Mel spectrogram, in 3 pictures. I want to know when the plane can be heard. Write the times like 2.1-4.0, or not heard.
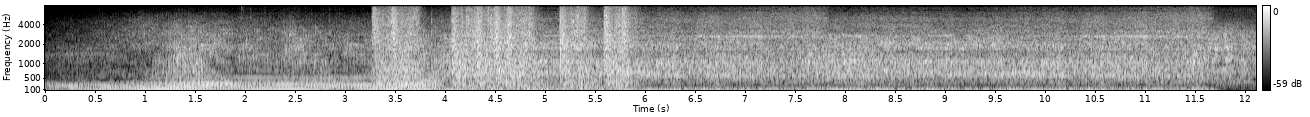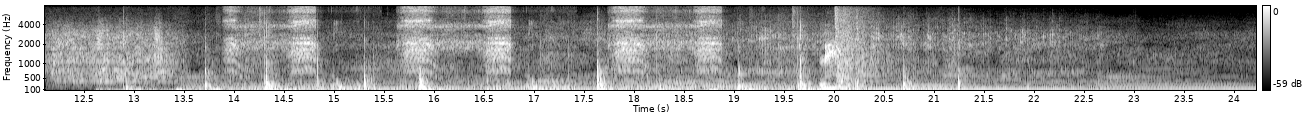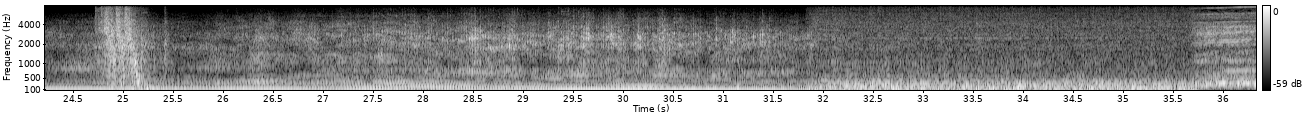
0.0-36.2.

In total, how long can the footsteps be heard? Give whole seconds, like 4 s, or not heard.
9 s.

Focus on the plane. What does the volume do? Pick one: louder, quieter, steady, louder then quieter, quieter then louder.
steady.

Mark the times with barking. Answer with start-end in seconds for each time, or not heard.
not heard.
